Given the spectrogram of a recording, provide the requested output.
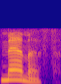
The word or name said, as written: mammoth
